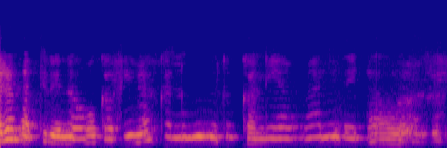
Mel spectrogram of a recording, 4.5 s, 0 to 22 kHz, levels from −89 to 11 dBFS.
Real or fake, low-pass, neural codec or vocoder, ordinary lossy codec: fake; 10.8 kHz; codec, 24 kHz, 0.9 kbps, WavTokenizer, medium speech release version 1; none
